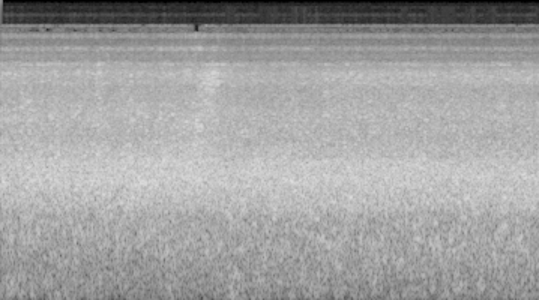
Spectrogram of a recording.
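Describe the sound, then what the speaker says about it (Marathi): Continuous rushing roar of falling water, steady and loud with no breaks, like a nearby waterfall. "पाणी पण बरंच मोठं आहे कसलं पडते बघा"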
